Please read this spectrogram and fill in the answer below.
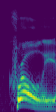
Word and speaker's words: Crowley: Crowley in his own writings he said it's pronounced crowly it runs with Holy One Day in Cairo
